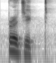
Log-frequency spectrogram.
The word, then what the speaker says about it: project: examination delicious historic and the word project is stressed on first syllable if it is noun and if it is verb it is stressed on the second syllable project the word above is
